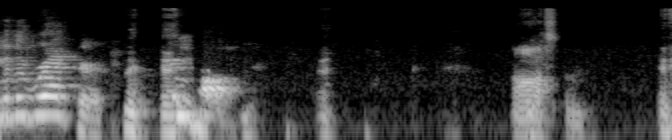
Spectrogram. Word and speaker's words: Imbolc: It's directly in between is something called the Imbolc, and it hits the first week of February.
